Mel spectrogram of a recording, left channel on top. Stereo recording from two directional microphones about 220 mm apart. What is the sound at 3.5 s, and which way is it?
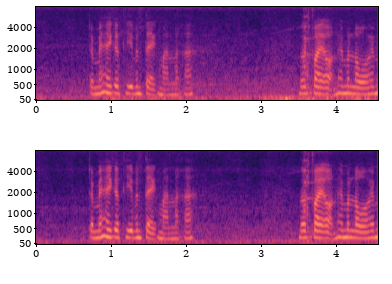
Speech, 50° right (ahead or behind).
